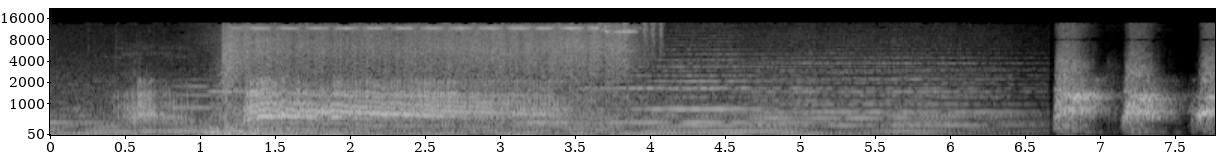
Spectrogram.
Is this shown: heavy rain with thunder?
no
